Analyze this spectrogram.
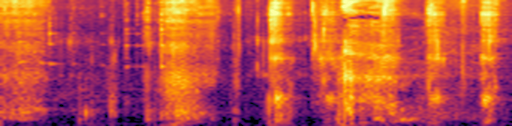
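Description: Wet chewing and crunching with smacking bites and a gulp, in irregular bursts broken by brief pauses, done as ASMR with no talking.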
